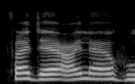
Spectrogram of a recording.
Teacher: यहाँ पर हा के ऊपर उल्टा पेश है तो इसको दो हरकत खींचेंगे, बाकी इन 4 लेटर को जल्दी पढ़ेंगे।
